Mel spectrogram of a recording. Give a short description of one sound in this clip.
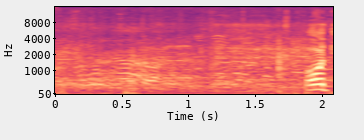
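A football is kicked across a hard court.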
